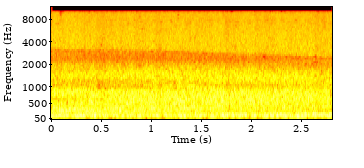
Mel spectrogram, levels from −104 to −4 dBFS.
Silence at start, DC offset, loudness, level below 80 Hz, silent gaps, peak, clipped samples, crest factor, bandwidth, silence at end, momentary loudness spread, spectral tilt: 0 s; 0.2%; -14 LUFS; -50 dBFS; none; 0 dBFS; under 0.1%; 14 dB; 10.5 kHz; 0 s; 1 LU; -3.5 dB/octave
